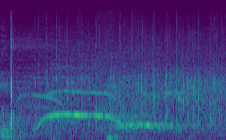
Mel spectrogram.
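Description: An audience applauds steadily throughout, a dense wash of clapping with a sharp clap near the start and a rising, sustained whistle or cheer riding over the crowd noise.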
